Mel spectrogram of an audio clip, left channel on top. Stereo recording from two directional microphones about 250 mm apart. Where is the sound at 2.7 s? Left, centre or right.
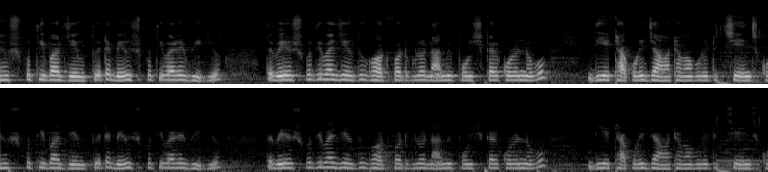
Left.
